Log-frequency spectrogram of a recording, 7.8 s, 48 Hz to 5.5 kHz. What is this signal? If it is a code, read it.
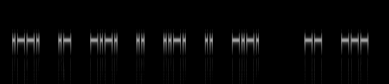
Morse code, heard as a keyed tone, about 25 wpm, spaced as for 15 wpm, 570 Hz. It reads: PACIFIC MO
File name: qso213 15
